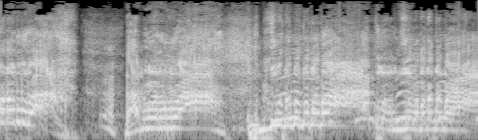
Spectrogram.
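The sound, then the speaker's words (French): A person loudly imitates an angry, agitated dog, as in a Bill Burr comedy special, letting out harsh growling and snarling vocal bursts with rising and falling pitch, almost continuous, with a brief break near the start. “un spécial de Bill Burr, mon humoriste américain préféré, qui à un moment donné, il met son chien qui pogne les nerfs, tu sais, puis là.”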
